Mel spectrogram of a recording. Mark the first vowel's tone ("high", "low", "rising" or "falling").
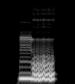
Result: low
